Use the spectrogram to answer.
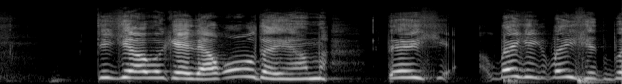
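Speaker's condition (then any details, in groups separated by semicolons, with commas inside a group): Cerebral palsy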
